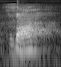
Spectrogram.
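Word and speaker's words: phở: bigkasin Okay Okay next is yung ah well fa it's actually pronounced as fa Iyung ph o PH h fo It's Fa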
